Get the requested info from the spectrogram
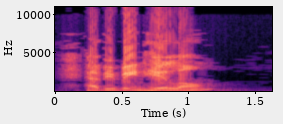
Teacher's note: questions that start with have you are yes no questions so they have a rising tone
